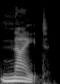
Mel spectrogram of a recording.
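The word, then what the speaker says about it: knight: What about night? K-N-I-G-H-T. Night. The K is silent. The G-H is silent. You say just night.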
